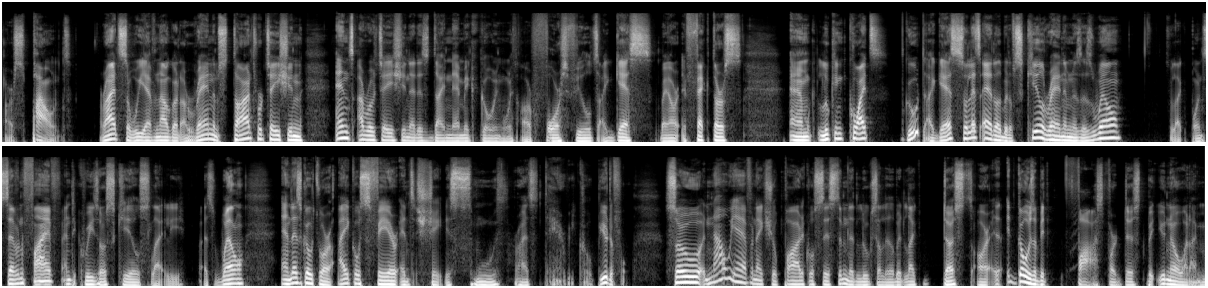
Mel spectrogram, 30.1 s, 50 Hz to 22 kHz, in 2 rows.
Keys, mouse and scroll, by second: 1.3 space, 1.9 space, 12.3-14.8 drag, 15.5-17.7 shift+drag, 18.2-18.5 shift+middle drag, 18.8 shift+middle drag, 19.7 click, 20.0-20.7 right drag, 21.8 shift+middle click, 22.1 shift+middle click, 23.3 shift+middle drag, 23.6 space, 24.1 space, 24.6 shift+middle drag, 25.3 shift+middle drag, 25.6 space.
